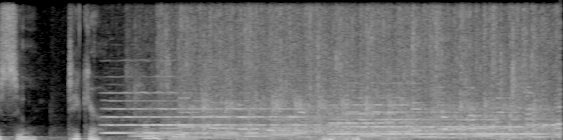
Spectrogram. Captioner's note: applause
